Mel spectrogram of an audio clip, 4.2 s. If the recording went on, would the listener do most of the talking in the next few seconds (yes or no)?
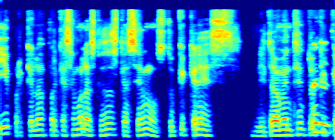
no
